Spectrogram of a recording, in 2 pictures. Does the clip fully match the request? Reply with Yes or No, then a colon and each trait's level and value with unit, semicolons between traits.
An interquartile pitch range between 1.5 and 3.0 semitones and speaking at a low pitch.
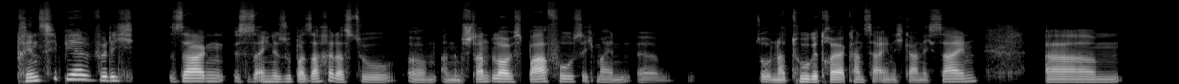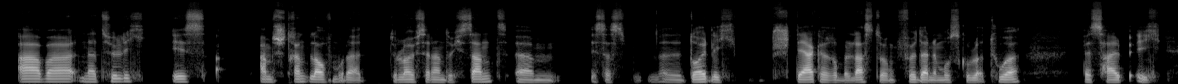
No: average, 3.4 semitones; low, 120 Hz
